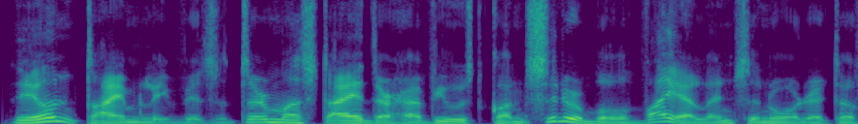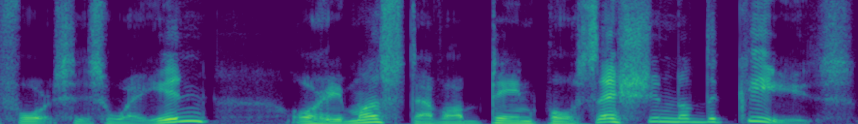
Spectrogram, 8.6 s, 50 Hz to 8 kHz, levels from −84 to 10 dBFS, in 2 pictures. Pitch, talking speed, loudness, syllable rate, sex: 140 Hz, 175 wpm, -20 LUFS, 5.3 syllables/s, male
